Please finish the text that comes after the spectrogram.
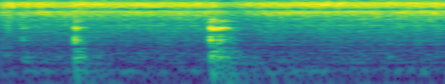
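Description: Coriander seeds, garlic, ginger, chillies, tomato, onion and curry leaves frying in a pan for cabbage chutney, a steady sizzle with two short scraping stirs of a spatula, close and clear, no talk.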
